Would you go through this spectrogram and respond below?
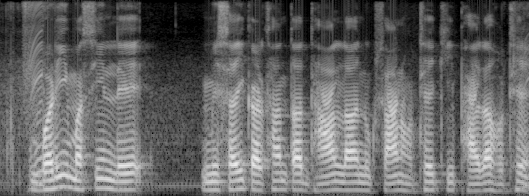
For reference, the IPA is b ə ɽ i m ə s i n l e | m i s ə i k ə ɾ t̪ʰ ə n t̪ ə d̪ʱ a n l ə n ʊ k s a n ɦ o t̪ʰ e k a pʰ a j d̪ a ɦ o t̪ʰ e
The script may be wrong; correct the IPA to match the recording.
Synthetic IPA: b ə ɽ i m ə s i n l e | m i s ə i k ə ɾ t̪ʰ ə n t̪ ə d̪ʱ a n l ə n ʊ k s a n ɦ o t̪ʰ e k i pʰ a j d̪ a ɦ o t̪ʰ e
